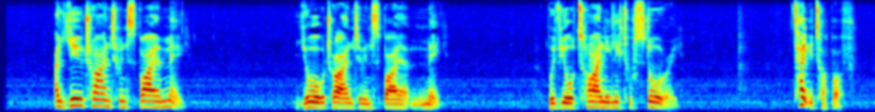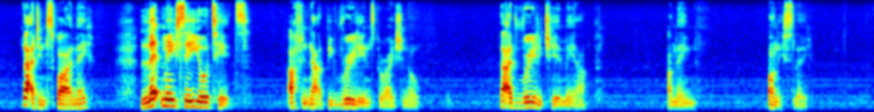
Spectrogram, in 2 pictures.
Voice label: monologue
